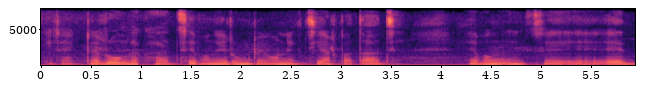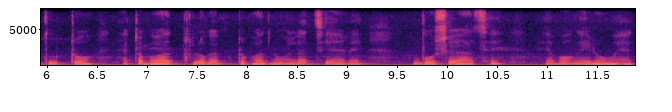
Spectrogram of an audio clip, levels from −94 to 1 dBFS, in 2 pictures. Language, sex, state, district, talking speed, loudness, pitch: Bengali, female, West Bengal, Jalpaiguri, 140 wpm, -31 LUFS, 200 Hz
